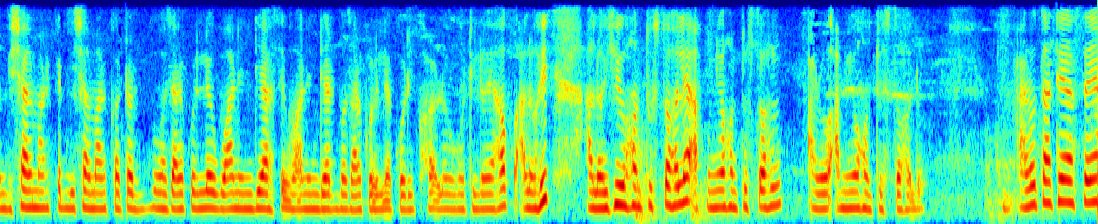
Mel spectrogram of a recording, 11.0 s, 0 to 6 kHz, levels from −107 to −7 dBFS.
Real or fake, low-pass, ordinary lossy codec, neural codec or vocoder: real; 5.4 kHz; AAC, 32 kbps; none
